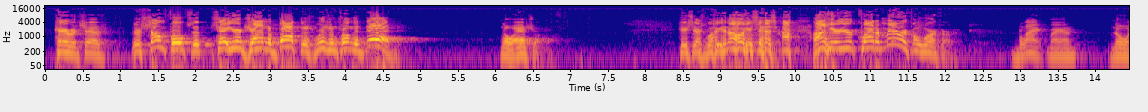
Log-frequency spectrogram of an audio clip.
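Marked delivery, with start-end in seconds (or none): 1.1-4.7 loud taunt. Retold or imitated. Herod taunts Jesus about rumours. 8.8-12.1 higher, laughing through a sneering compliment; mocking with a laugh. Herod mocks Jesus with a laugh.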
